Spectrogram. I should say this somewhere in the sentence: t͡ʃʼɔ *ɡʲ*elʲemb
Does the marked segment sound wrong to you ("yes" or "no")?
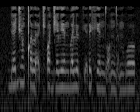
yes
